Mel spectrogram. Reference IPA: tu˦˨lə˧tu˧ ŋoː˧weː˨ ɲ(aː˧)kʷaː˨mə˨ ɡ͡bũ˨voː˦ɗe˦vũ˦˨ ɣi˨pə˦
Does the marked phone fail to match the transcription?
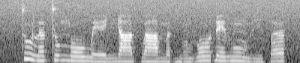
yes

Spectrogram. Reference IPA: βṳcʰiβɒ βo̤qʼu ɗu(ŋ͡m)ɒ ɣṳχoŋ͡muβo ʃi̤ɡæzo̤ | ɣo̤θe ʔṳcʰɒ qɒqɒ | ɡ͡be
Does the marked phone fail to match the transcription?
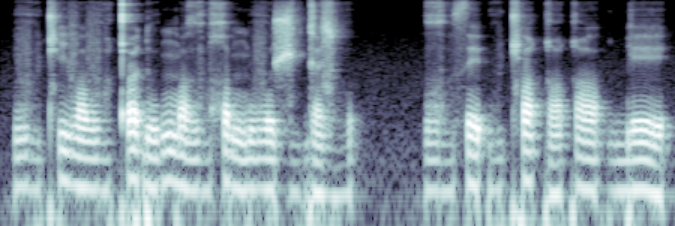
no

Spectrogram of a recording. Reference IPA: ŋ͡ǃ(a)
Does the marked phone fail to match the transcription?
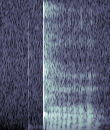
no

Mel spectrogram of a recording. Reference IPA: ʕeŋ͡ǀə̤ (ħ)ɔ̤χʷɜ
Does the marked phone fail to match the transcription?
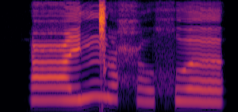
no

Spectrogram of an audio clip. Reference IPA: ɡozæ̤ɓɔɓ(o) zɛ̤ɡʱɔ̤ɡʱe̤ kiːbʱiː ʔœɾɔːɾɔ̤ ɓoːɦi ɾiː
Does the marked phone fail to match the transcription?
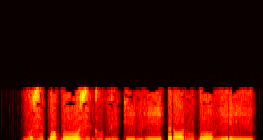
yes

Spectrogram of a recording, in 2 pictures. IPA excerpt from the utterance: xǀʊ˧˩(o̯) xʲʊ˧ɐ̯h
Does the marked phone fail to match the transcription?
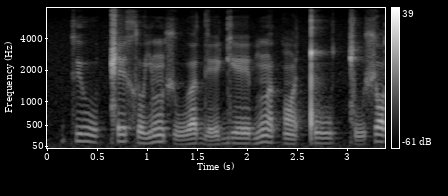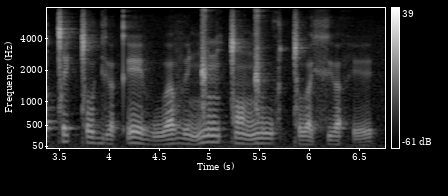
yes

